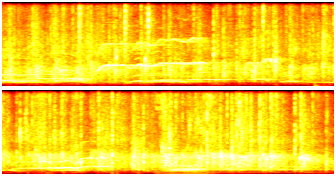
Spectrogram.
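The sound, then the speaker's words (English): A church audience applauds to welcome a speaker. The clapping is dense and steady and sustains loudly throughout. “Would you give him a raucous welcome as he brings God's word to us, Rich?”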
